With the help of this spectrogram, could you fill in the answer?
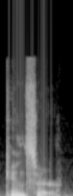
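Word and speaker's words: Cancer: E a pronúncia é a mesma coisa do abre a boca para dizer um A e de um E. Câncer. Câncer.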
